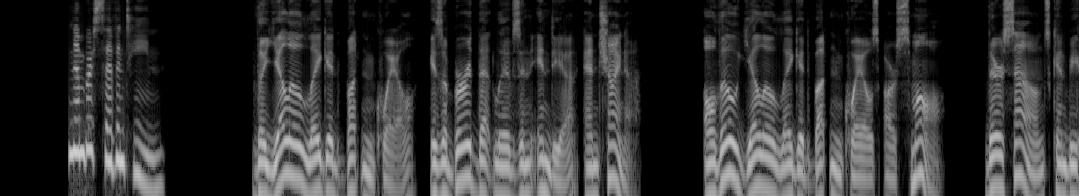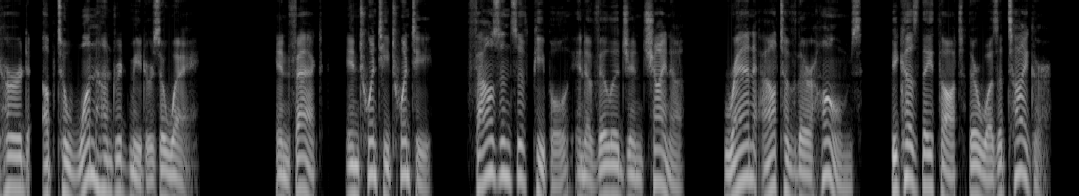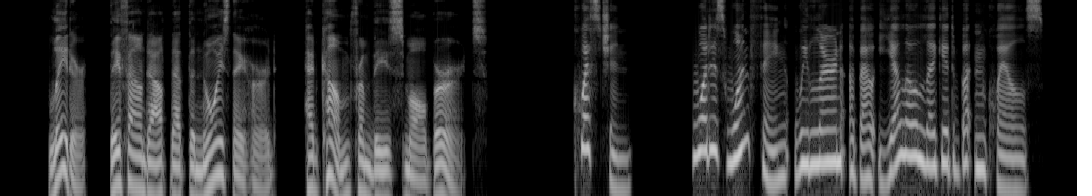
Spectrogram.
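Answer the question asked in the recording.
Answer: Their sounds can be heard up to 100 meters away.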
